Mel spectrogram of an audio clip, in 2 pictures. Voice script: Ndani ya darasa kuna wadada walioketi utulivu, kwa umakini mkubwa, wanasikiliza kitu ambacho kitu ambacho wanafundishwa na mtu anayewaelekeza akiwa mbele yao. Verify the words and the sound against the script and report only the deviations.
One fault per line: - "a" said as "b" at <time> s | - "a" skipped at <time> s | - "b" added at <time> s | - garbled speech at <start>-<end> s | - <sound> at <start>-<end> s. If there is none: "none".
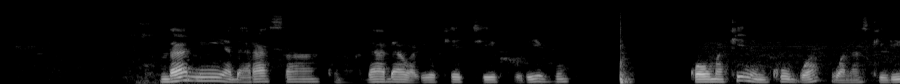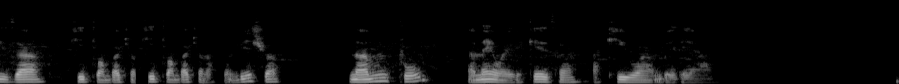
- laugh at 6.2-6.4 s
